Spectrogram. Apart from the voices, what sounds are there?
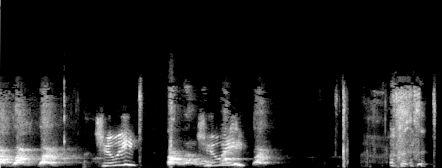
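dog barking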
